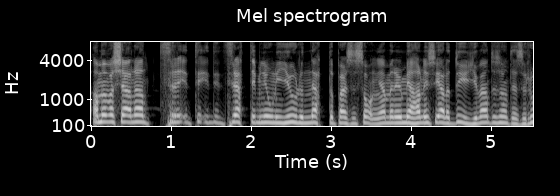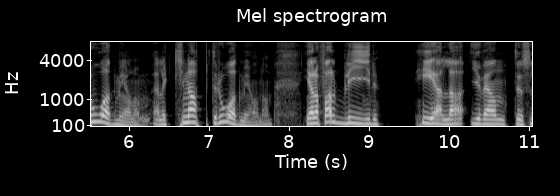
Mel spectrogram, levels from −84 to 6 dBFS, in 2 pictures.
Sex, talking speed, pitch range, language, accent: male, 215 wpm, 145-185 Hz, Swedish, native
